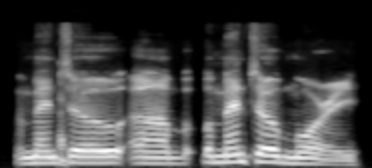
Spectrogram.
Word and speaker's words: Memento Mori: Star Trek episodes, no bullshit, of all time, Memento Mori, or Mori. Am I pronouncing it correctly? Mori, yeah, Memento Mori.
